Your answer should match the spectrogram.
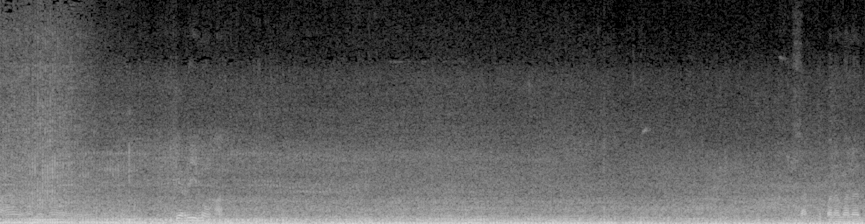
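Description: Yamaha motor scooter engine running at low speed in slow traffic, a steady low rumble with road noise. Short snatches of voice come in near the start and about two seconds in.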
